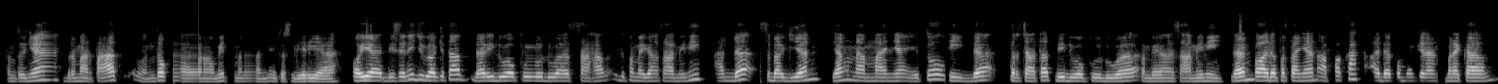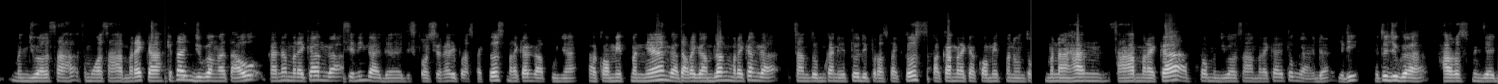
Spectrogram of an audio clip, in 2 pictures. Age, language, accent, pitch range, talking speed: 20-39, Indonesian, native, 150-180 Hz, 185 wpm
